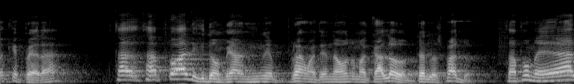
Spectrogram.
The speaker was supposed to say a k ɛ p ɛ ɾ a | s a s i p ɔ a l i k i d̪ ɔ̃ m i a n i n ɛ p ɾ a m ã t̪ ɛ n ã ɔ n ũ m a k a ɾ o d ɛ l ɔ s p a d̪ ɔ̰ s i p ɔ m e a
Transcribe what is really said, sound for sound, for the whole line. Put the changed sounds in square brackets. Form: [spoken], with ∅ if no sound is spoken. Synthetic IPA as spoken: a k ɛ p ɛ ɾ a | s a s [a] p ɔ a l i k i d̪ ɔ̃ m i a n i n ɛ p ɾ a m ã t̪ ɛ n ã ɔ n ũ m a k a [l] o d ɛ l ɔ s p a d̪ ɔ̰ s [a] p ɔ m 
